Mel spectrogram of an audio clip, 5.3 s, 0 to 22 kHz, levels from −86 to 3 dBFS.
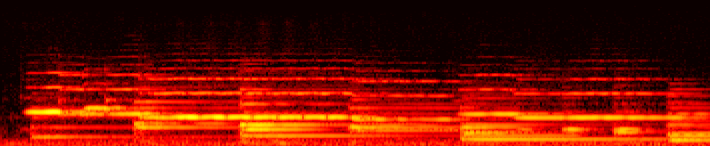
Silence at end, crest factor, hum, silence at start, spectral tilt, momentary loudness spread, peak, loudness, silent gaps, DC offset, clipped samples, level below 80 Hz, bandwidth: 0 s; 14 dB; none; 0.05 s; -7.5 dB/octave; 8 LU; -12 dBFS; -26 LUFS; none; under 0.1%; under 0.1%; -50 dBFS; 15 kHz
